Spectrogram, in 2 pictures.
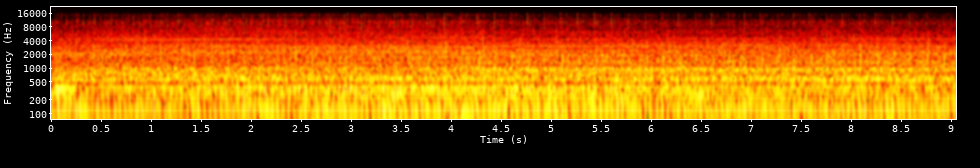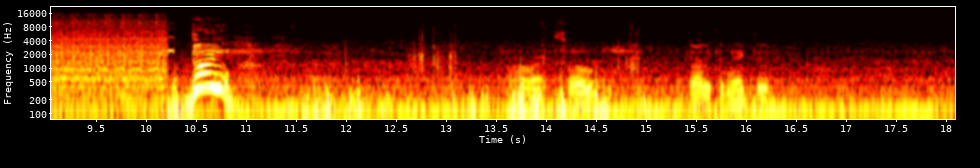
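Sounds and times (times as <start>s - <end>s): car engine idling: 0.0s - 10.3s.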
